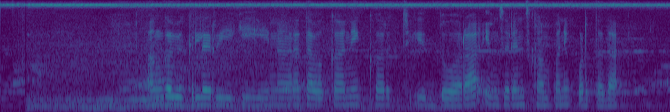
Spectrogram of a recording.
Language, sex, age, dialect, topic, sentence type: Kannada, female, 18-24, Northeastern, banking, statement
